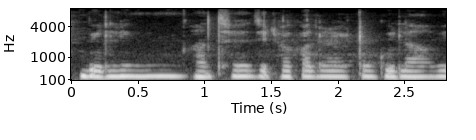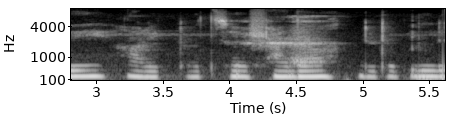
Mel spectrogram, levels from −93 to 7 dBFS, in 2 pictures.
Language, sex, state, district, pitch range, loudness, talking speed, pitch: Bengali, female, Tripura, West Tripura, 185-195 Hz, -16 LUFS, 140 wpm, 190 Hz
